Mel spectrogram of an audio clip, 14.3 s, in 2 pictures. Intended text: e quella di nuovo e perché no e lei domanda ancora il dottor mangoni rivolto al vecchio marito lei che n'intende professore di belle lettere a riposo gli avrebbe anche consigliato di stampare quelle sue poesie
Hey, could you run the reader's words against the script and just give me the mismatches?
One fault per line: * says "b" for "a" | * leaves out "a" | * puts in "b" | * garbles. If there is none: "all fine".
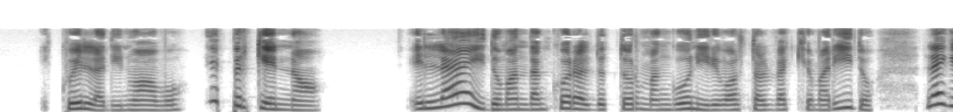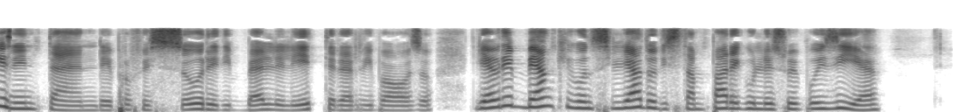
all fine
